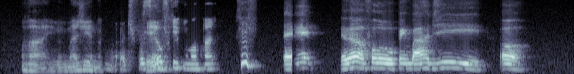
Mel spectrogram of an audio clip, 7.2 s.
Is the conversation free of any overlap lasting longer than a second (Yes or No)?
Yes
